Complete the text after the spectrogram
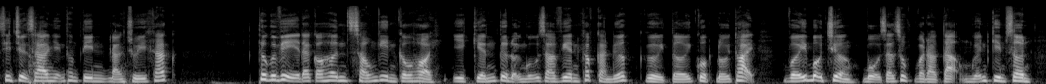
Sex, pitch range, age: male, 130-170 Hz, 20-39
